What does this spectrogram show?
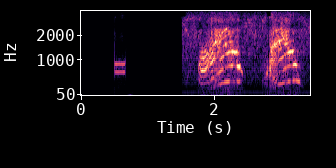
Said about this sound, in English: Now the cat made an appearance. Are we going to get a live meow?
